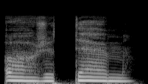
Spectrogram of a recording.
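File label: I Love you French F, female, French; Endearment, foreign; Talking Sound Effects; Sound Effects:Voice; VoiceBox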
